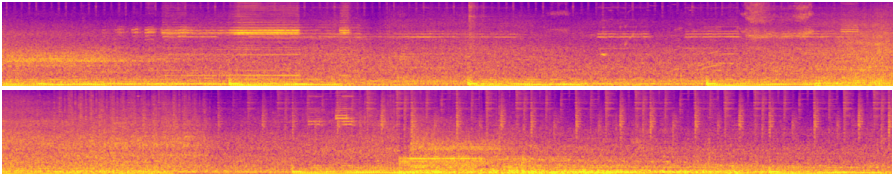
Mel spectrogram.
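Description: A car being driven, its steady engine rumble and road noise running continuously under faint background sounds and occasional voices for the whole stretch.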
